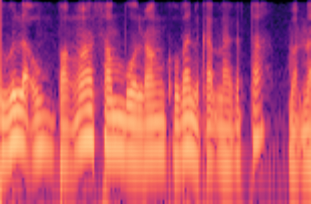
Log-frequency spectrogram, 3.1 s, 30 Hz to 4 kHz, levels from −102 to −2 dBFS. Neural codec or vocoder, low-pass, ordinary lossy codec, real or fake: codec, 16 kHz, 6 kbps, DAC; 3.6 kHz; none; fake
